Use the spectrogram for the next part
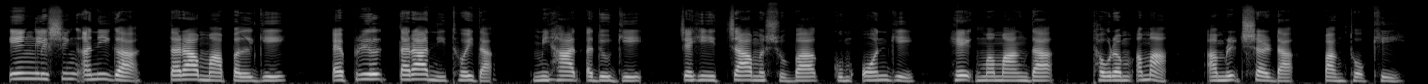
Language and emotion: Manipuri, neutral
